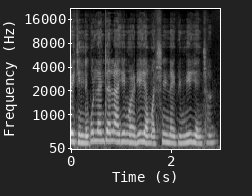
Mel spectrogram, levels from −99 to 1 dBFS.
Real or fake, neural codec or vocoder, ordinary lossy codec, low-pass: fake; codec, 44.1 kHz, 1.7 kbps, Pupu-Codec; none; none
